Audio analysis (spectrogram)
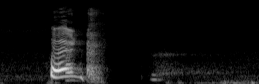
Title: More induced super wet and messy sneezes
